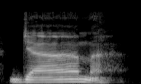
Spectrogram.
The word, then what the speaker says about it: llama: Por ejemplo, la misma palabra para un castellano blendés llama. llama. Pero para un eh quechuablante, el sonido un poquito más fuerte y alargada será llama. Llama castellano y en la propia lengua llama.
